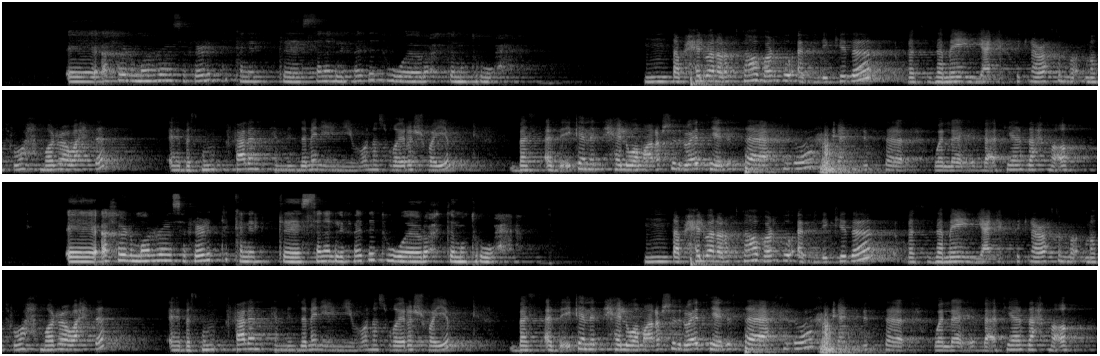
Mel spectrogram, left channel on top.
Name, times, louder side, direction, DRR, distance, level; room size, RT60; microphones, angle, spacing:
voice 1, 0.6-5.1, right 6 dB, 80° right, 12 dB, 0.4 m, -25 dB
voice 2, 6.4-8.7 9.0-12.0 12.6-15.5 16.0-21.6, right 1 dB, 10° right, 7 dB, 0.4 m, -26 dB
10.0 x 4.8 x 5.9 m, 1.3 s
head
